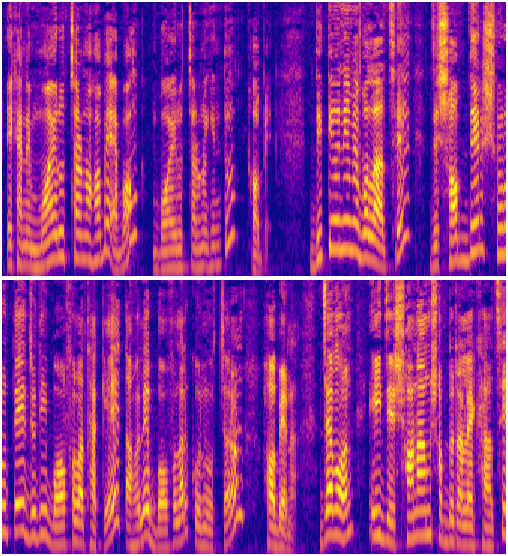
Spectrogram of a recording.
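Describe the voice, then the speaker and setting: A young man from Bangladesh leads a grammar lesson for exam students. His voice sits high and is recorded dry and close, with no room around it. He explains patiently, point by point, often posing a question and then answering it himself. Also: no echo. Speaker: teacher.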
